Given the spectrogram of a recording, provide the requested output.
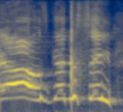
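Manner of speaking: high, loud welcoming cheer; mock excited greeting. Friends at the party cheer his arrival, excited. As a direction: greet him like the life of the party. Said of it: "they be like".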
